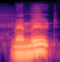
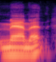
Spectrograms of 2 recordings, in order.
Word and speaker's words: Mammut: of the major ones mamut I'm glad I know how to pronounce it I always call it Mammoth right I got the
